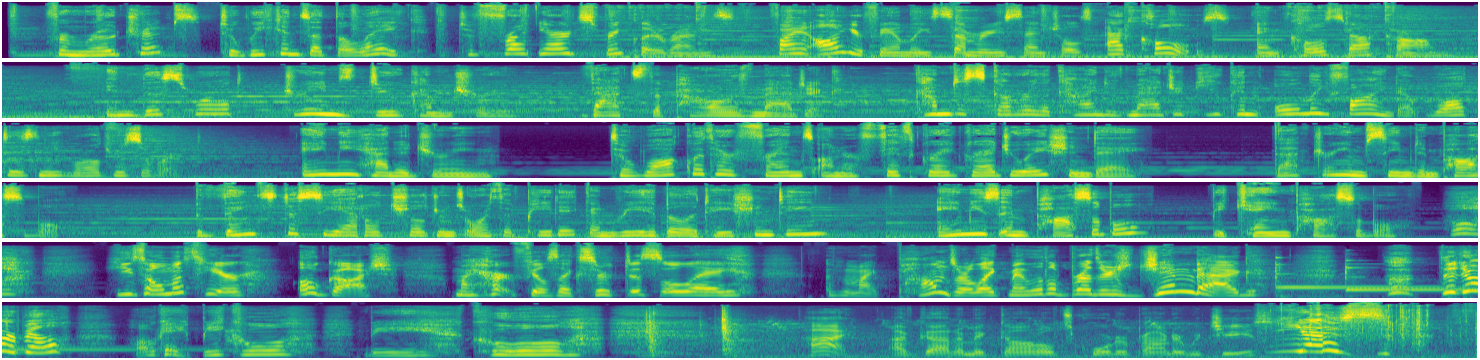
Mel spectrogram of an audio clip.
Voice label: Commercial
